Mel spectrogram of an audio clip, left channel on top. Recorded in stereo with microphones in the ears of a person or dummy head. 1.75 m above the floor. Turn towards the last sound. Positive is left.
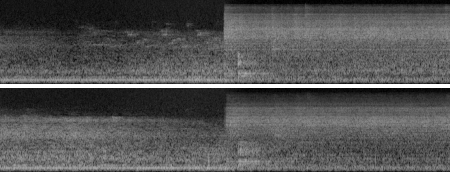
turn(degrees=70)  # may be behind; listen again after turning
